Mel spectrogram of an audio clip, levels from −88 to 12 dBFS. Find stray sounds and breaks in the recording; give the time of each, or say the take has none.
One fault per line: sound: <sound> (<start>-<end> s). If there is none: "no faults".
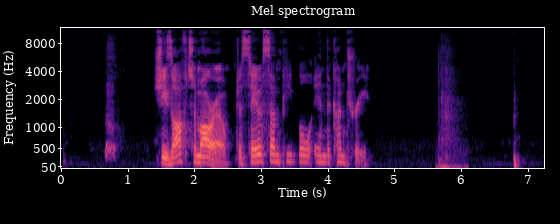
sound: bark (0.6-1.0 s)
sound: thud (5.6-6.1 s)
